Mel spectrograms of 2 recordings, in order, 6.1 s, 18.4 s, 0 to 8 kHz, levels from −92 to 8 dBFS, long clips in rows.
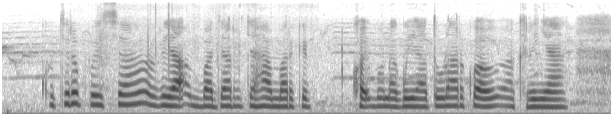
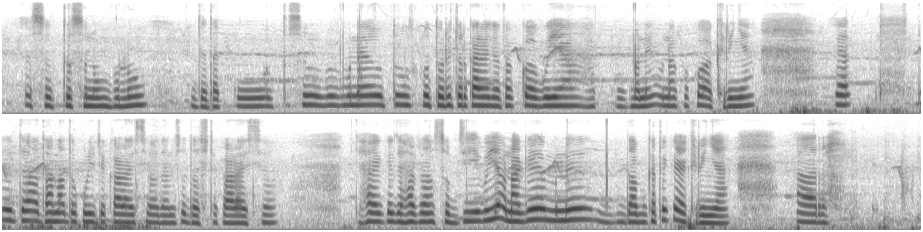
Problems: none marked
